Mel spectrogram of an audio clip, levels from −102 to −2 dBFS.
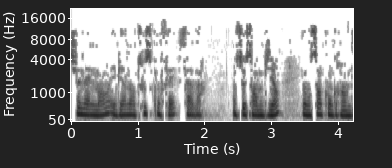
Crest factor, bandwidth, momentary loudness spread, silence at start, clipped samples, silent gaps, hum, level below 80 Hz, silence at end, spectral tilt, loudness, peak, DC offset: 16 dB; 13.5 kHz; 8 LU; 0 s; under 0.1%; none; none; -62 dBFS; 0 s; -5.5 dB/octave; -27 LUFS; -10 dBFS; under 0.1%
